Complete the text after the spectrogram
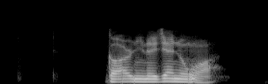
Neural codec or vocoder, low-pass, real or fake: codec, 16 kHz in and 24 kHz out, 0.9 kbps, LongCat-Audio-Codec, four codebook decoder; 5.4 kHz; fake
